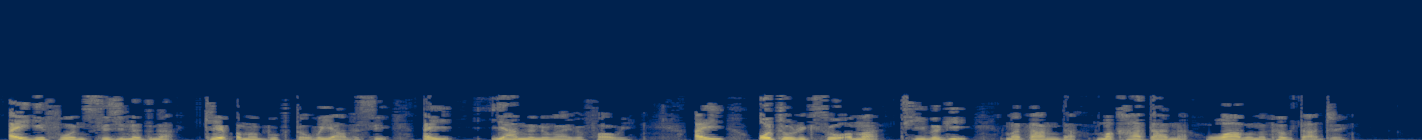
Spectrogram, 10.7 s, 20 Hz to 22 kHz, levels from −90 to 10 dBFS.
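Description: From start to end, the speech sounds dull and smeared. Nothing is heard above 7 kHz, so sibilants lose their edge and turn fizzy. Sustained sounds warble, and the top of the spectrum seems patchy, with holes and a thin noisy wash. The cause is likely heavy AAC compression, AAC-LC at a low rate that fits about 16 kbps. With so few bits, the encoder lowers its cut-off and coarsely quantises what remains.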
